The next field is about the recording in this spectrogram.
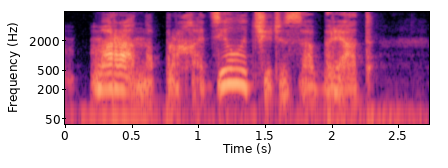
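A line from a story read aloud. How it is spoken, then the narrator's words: Hoarse question. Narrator (Russian): сипло спросила я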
